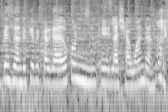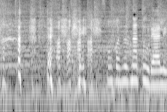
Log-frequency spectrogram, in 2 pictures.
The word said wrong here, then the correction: ashwagandha: A ver, repitan conmigo, niñas. – No, yo dije, ya mira, ashwagandha. No. – Así no se dice. – No, la de Akawanda, acuérdate. Así, la de Wakanda. – La Wakanda forever. – Repitan conmigo, niñas. – Señor. A ver. – Ashwagandha. – Ay, lo dije bien, ashwagandha.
